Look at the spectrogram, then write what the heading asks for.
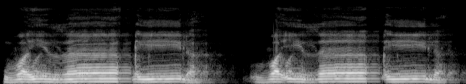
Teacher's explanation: قاف کو موٹا بھی پڑھنا ہم نے، باریک نہیں کر کے پڑھنا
